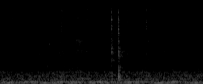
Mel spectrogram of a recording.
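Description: Faint rustling of paper and a card being handled, with one light click a little after a second in.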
